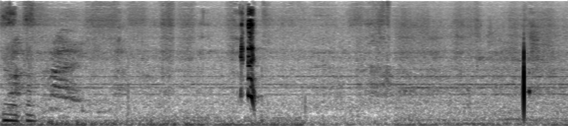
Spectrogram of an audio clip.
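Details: Two sharp, abrupt hiccups a few seconds apart in a quiet room, with a brief faint voice at the start; hiccups.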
